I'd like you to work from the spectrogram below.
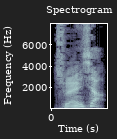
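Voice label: male all in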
